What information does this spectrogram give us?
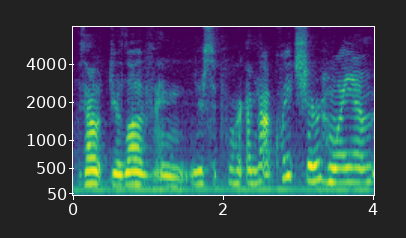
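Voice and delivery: ordinary talk, nothing marked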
